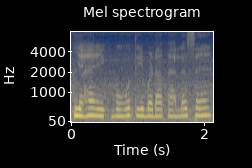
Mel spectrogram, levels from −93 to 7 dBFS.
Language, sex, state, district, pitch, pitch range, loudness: Hindi, female, Punjab, Fazilka, 225 Hz, 220-235 Hz, -16 LUFS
